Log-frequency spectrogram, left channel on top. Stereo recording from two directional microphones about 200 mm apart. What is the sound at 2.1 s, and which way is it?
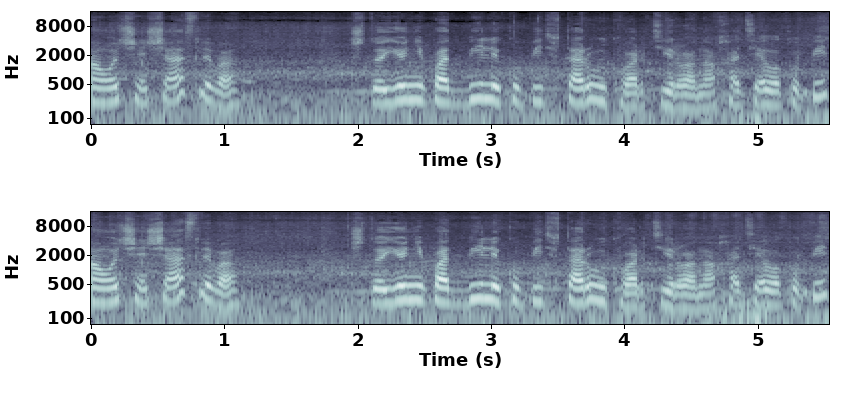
Speech, 5° left (ahead or behind).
